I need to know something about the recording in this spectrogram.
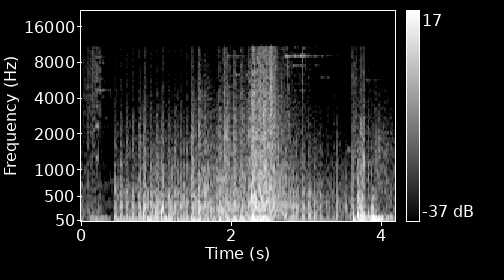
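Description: A rifle fires a short burst of shots.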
